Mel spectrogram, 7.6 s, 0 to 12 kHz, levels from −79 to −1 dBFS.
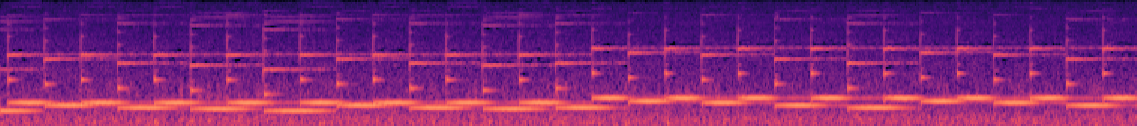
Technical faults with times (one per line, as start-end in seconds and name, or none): none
